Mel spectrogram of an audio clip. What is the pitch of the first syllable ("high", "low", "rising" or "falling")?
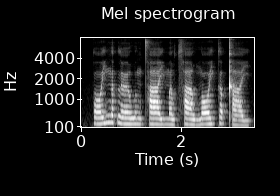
rising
